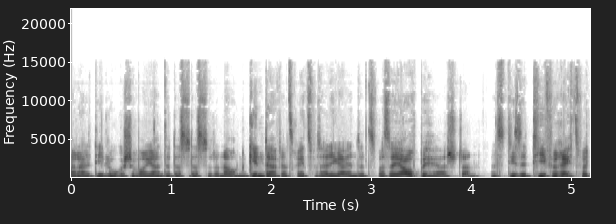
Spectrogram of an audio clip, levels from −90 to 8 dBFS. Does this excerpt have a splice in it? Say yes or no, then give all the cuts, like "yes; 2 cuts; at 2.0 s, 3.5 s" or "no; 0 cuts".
yes; 3 cuts; at 1.2 s, 2.1 s, 4.1 s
